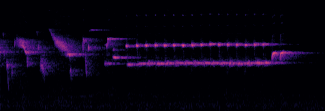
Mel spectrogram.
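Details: Timbrado canary, the keeper's best singer, recorded indoors the day before, singing a flawless song meant to tutor young canaries: quick descending chirps, then a long, steady, ringing whistled trill held for about two seconds, ending with a higher flourish.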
